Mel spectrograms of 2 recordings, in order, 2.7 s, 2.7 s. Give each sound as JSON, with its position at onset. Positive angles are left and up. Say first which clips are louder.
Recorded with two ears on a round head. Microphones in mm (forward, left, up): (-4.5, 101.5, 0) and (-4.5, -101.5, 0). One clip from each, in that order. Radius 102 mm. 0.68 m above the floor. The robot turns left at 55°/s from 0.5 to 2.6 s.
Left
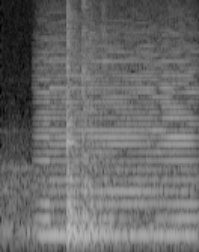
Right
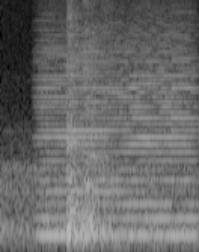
{"t": 0.9, "sound": "a clunk", "louder": "even", "side_deg": 60, "distance_m": 4.0}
